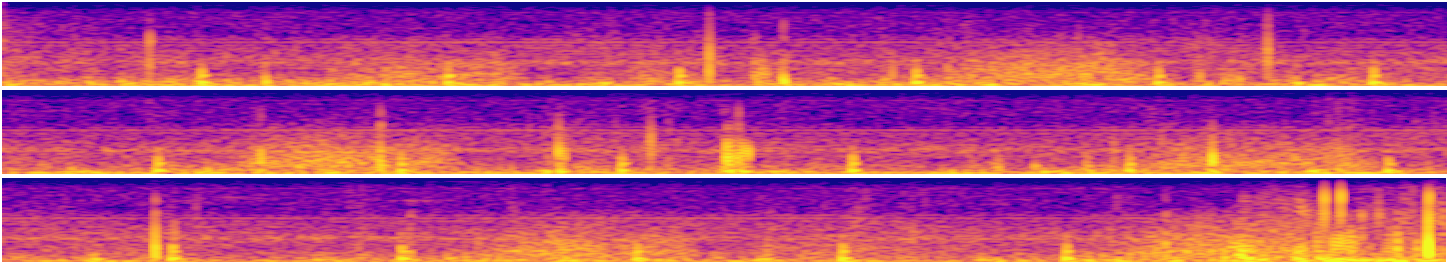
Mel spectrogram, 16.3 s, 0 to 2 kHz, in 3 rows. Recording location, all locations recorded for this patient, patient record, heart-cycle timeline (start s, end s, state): aortic valve (AV)
aortic valve (AV)+pulmonary valve (PV)+tricuspid valve (TV)+mitral valve (MV)
#Age: Child
#Sex: Male
#Height: 133.0 cm
#Weight: 26.3 kg
#Pregnancy status: False
#Murmur: Absent
#Murmur locations: nan
#Most audible location: nan
#Systolic murmur timing: nan
#Systolic murmur shape: nan
#Systolic murmur grading: nan
#Systolic murmur pitch: nan
#Systolic murmur quality: nan
#Diastolic murmur timing: nan
#Diastolic murmur shape: nan
#Diastolic murmur grading: nan
#Diastolic murmur pitch: nan
#Diastolic murmur quality: nan
#Outcome: Abnormal
#Campaign: 2015 screening campaign
0.00	1.91	unannotated
1.91	2.20	diastole
2.20	2.32	S1
2.32	2.50	systole
2.50	2.64	S2
2.64	3.12	diastole
3.12	3.24	S1
3.24	3.40	systole
3.40	3.54	S2
3.54	3.68	systole
3.68	3.80	S2
3.80	4.00	diastole
4.00	4.16	S1
4.16	4.30	systole
4.30	4.42	S2
4.42	4.81	diastole
4.81	4.94	S1
4.94	5.10	systole
5.10	5.22	S2
5.22	5.66	diastole
5.66	5.82	S1
5.82	5.96	systole
5.96	6.08	S2
6.08	6.56	diastole
6.56	6.71	S1
6.71	6.84	systole
6.84	7.02	S2
7.02	7.44	diastole
7.44	7.58	S1
7.58	7.72	systole
7.72	7.86	S2
7.86	8.28	diastole
8.28	8.40	S1
8.40	8.54	systole
8.54	8.68	S2
8.68	9.29	diastole
9.29	9.46	S1
9.46	9.62	systole
9.62	9.76	S2
9.76	9.90	systole
9.90	10.04	S2
10.04	10.22	diastole
10.22	10.40	S1
10.40	10.58	systole
10.58	10.72	S2
10.72	11.13	diastole
11.13	11.26	S1
11.26	11.40	systole
11.40	11.54	S2
11.54	12.01	diastole
12.01	12.14	S1
12.14	12.29	systole
12.29	12.43	S2
12.43	12.90	diastole
12.90	13.06	S1
13.06	13.18	systole
13.18	13.29	S2
13.29	13.60	diastole
13.60	13.78	S1
13.78	13.96	systole
13.96	14.08	S2
14.08	14.50	diastole
14.50	14.62	S1
14.62	14.80	systole
14.80	14.92	S2
14.92	15.23	diastole
15.23	16.26	unannotated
